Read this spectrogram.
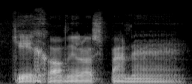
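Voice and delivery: low, soft, steady authority; calm but firm. A narrator's reading. Old servant calming the quarrelling masters, low and firm. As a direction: settle them with quiet firmness. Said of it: "zakročila rozvážně, ale s důrazem".

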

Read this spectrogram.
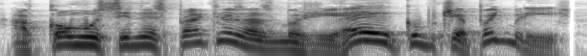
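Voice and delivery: high, challenging summons; calling out. A narrator's reading. Hunchback summoning a merchant from the crowd, calling out. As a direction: call the witness over, pitched well up.

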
